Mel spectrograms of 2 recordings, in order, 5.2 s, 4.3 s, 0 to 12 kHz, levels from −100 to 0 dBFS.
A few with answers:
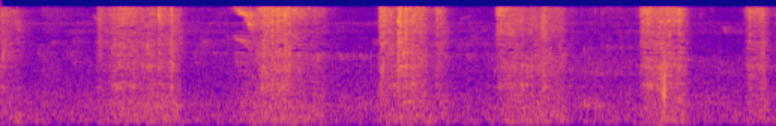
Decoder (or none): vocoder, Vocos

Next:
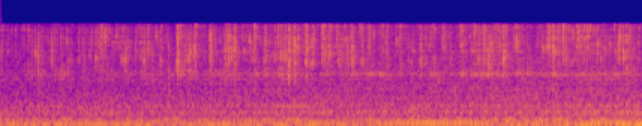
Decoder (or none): none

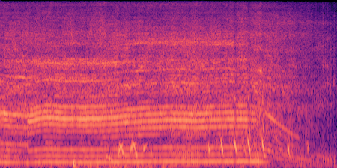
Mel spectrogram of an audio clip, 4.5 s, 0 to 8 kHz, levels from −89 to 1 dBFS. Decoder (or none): autoencoder, DAC-VAE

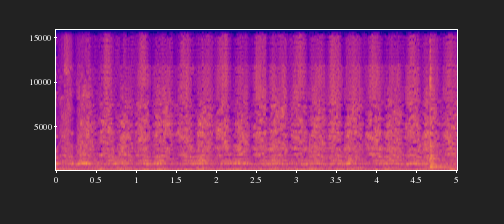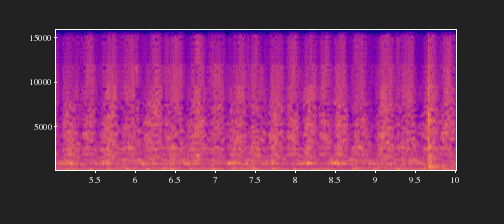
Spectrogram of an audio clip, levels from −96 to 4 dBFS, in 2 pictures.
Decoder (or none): vocoder, BigVGAN v2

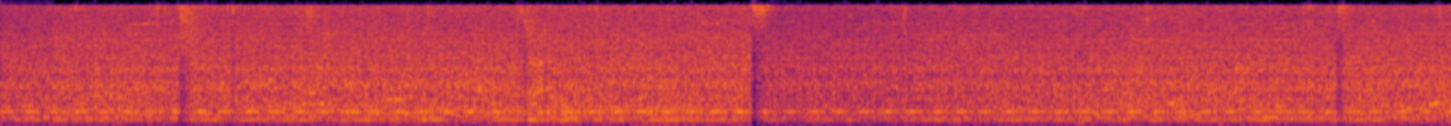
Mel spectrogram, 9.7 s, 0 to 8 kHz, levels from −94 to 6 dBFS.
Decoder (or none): none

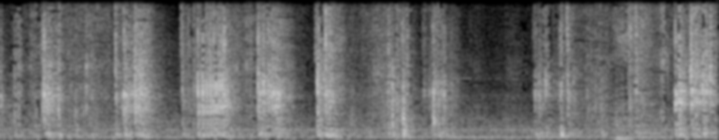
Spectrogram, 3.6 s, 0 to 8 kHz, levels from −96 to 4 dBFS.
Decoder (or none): none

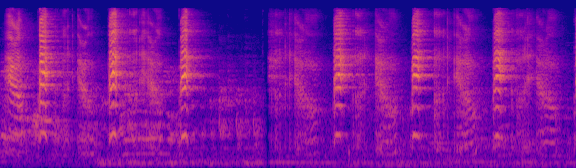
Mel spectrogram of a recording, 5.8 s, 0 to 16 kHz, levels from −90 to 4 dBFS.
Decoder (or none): none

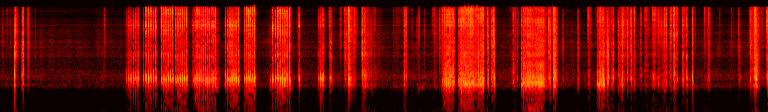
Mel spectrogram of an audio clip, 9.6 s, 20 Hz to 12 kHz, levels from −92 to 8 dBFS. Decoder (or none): autoencoder, DAC-VAE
